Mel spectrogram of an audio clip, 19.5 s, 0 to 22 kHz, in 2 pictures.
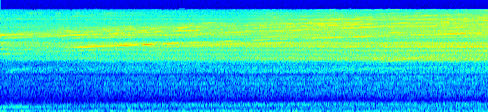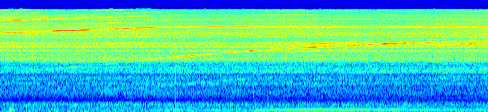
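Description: Bell 206 JetRanger helicopter's Allison 250 turboshaft engine spooling up during start-up: a high turbine whine rising steadily in pitch, with a low hum coming in about two-thirds of the way through and growing stronger.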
